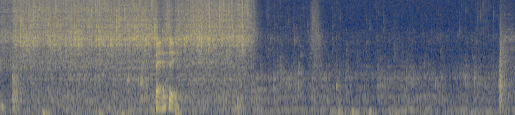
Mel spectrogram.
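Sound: water running from newly installed kitchen sink faucet

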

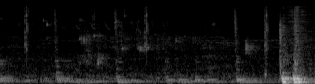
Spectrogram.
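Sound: filling a measuring cup with water

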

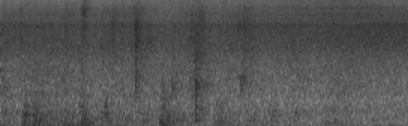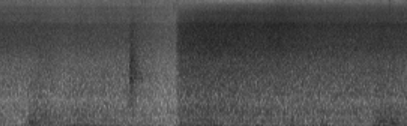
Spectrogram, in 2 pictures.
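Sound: thunderstorm with rain and thunder

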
